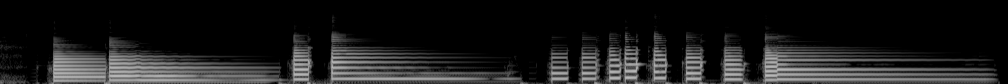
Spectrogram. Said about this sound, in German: Ich habe meine DI-Gitarre genommen, die spiele ich euch gleich vor und gleich danach hört er dann, wie das in Saxophon umtransformiert klingt.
